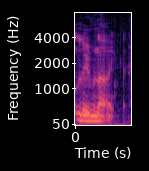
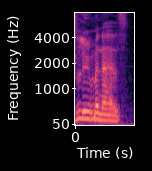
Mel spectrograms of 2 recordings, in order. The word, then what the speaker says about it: Lumines: everyone play Luminaires and I'm pretty sure it's pronounced Luminaires and not luminite lumines people say pretty it's lumines I swear at The Lumineers right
